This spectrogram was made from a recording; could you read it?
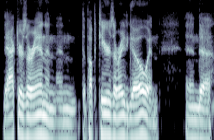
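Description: A man's voice: sits low, steady tone, moderate pace, highs cut off. A man hosting a podcast, giving an informal, conversational update in a casual monologue. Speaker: podcast host and filmmaker.

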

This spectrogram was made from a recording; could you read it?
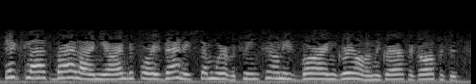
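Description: An actress plays a wry, businesslike woman crime reporter from a vintage radio drama. Her voice sits high. The old recording is muffled, with a humming noise underneath. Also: steady tone, a little fast, natural voice. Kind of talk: 1940s radio drama acting.

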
